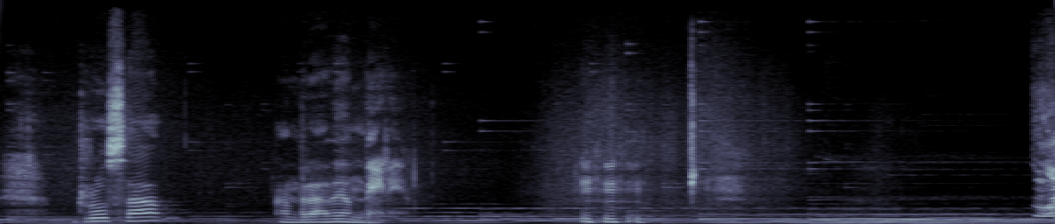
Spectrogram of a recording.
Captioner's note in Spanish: Ríe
